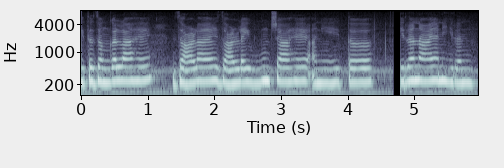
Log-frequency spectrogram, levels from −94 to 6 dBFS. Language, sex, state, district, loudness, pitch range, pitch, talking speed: Marathi, female, Maharashtra, Gondia, -14 LUFS, 220-240 Hz, 230 Hz, 150 wpm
